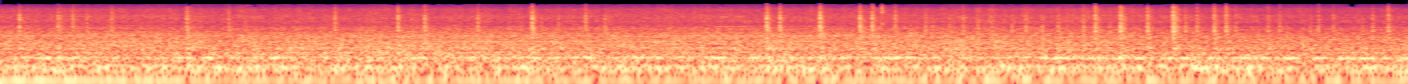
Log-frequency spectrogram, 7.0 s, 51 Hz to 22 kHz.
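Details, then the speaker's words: Land Rover Series 2 88in diesel soft top, about 95,000 miles shown, driving in overdrive: steady diesel drone under road noise with no whine rising with speed; overdrive runs quiet, not howling, normal overdrive operation. "i'll put it in overdrive the overdrive is actually pretty quiet it's not the sort of nasty howling thing these sometimes have it certainly helps it a bit"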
